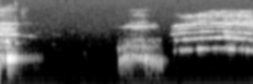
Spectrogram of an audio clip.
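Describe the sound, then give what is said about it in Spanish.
Cats meow insistently for attention, fussing because their owner is in her room: a short cry, a pause, then a rougher yowl and a long rising, wavering meow. Loud, harmonic calls with no talking over them. “Están haciendo berrinche porque como ahorita estoy aquí en mi cuarto.”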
